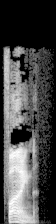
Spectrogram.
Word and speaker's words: fine: Fine. – ¿Notó la letra E al final de esa palabra? La E final suele cambiar el sonido de la vocal precedente, pero la E misma no se pronuncia.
